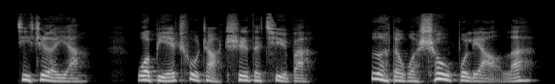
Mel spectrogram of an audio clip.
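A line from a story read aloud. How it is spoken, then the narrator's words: Laughing. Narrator (Chinese): 尤氏笑道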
